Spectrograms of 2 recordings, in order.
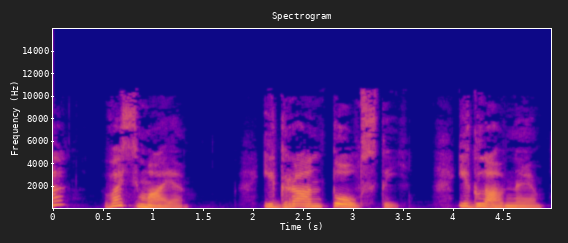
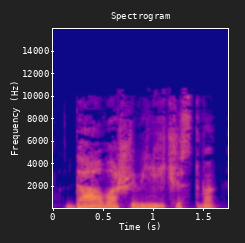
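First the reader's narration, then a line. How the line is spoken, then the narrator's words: Whisper. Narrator (Russian): прошептал слуга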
